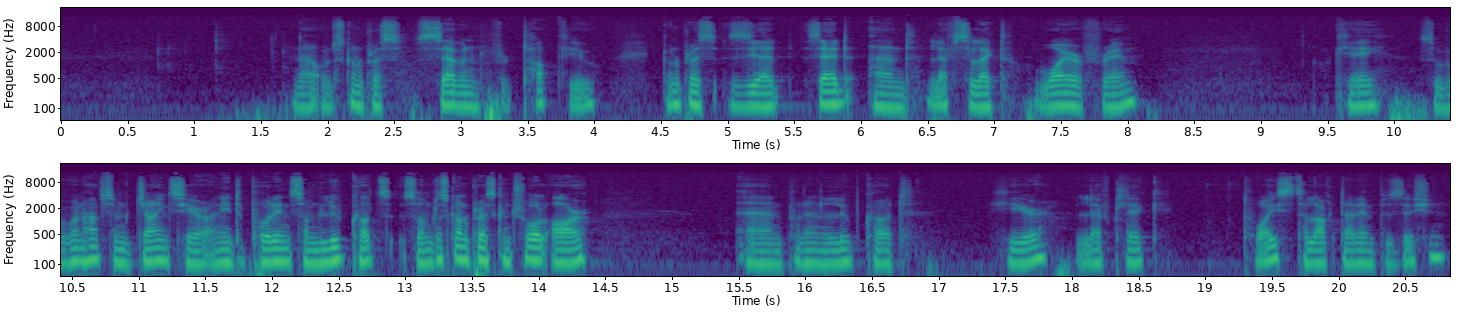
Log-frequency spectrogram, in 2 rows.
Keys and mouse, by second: 1.6-4.2 middle drag, 4.2 KP_7, 6.4 z, 18.0 ctrl+r, 20.5-20.8 drag.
